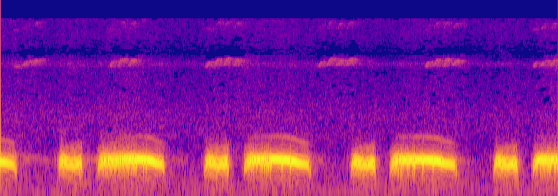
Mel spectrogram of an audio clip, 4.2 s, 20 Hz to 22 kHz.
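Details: Spotted dove from Sa Thầy, wild-caught and recorded 26 November 2019, cooing well: four double coos, a quick note then a sustained rolling coo, about once a second, with faint high ticking notes above.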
